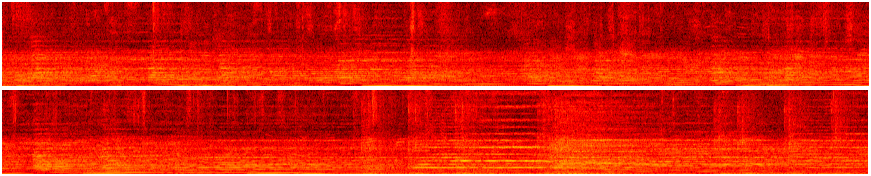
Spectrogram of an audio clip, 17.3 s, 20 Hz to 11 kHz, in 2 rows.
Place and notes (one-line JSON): {"title": "太麻里地區農會, Taimali Township - Farmers festival activities", "date": "2018-03-28 10:17:00", "description": "Farmers' festival activities\nBinaural recordings, Sony PCM D100+ Soundman OKM II", "latitude": "22.61", "longitude": "121.00", "altitude": "19", "timezone": "Asia/Taipei"}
